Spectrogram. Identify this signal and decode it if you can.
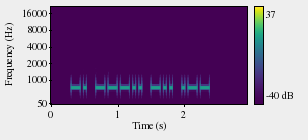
Morse code, heard as a keyed tone, about 25 wpm, 700 Hz. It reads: N8DW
